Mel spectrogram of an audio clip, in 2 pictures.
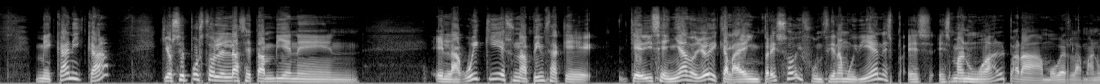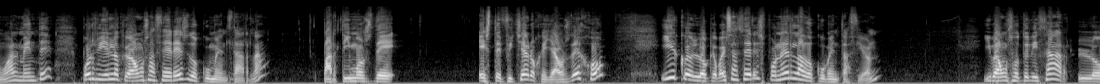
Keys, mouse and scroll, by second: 16.2 Right.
